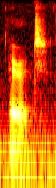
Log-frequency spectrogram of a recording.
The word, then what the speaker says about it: Erich: My name is Eric England. Last name is spelled E-N-G-L-A-N-D. – And first name? – Eric, E-R-I-C-H.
